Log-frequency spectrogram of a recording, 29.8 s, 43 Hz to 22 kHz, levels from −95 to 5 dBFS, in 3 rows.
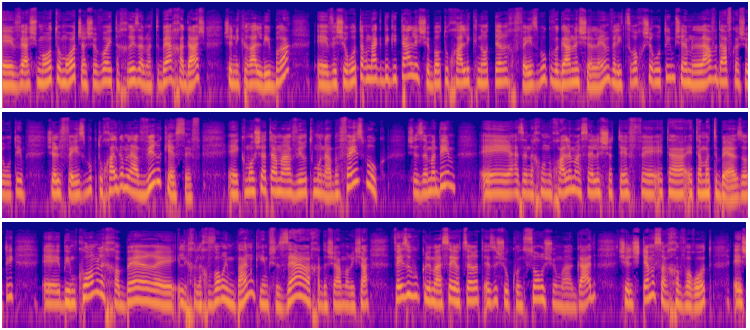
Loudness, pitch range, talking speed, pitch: -25 LUFS, 180-225 Hz, 130 wpm, 195 Hz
